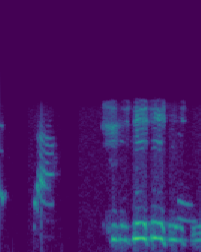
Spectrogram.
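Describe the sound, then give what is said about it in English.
A baby babbles excitedly at the sight of a cat, first a short squealy rising cry, then after a pause a run of loud, high-pitched, wavering vocal bursts. “I love the sounds of little babies.”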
